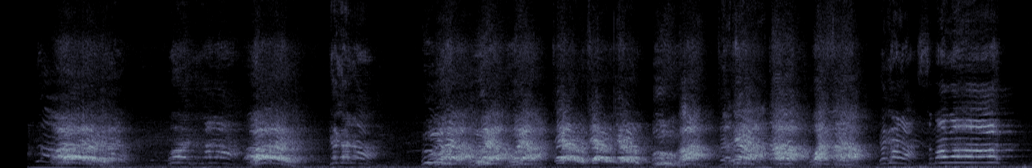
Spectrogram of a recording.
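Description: A squad of men shouting a yel-yel, a unit chant, together in short rhythmic phrases. From about halfway through, the shouts come about twice a second, and near the end they turn more sung.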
